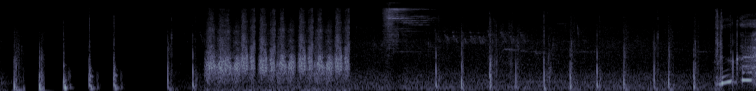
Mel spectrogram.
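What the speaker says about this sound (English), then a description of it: "Luca heard a group of footsteps approaching" Footsteps approach in Beacon Pines, a cute critter adventure game, as a run of sharp, evenly spaced knocks. A scratchy rustling burst breaks them up before the steps carry on steadily, close and moderately loud, with no talk.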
